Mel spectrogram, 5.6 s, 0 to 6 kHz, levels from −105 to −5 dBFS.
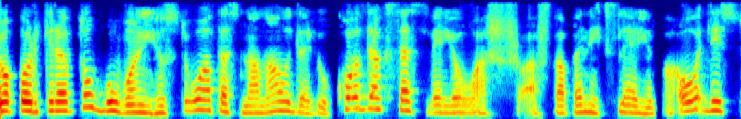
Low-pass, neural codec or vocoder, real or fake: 5.4 kHz; codec, 24 kHz, 0.9 kbps, WavTokenizer, small release; fake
